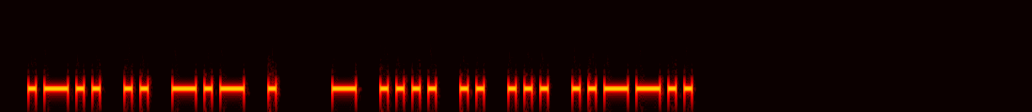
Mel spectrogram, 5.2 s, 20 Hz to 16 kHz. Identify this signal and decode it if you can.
Morse code, heard as a keyed tone, about 30 wpm, 700 Hz. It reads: LIKE THIS?
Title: Sentences from Top 1000 Words - Review Part 2 - 30wpm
